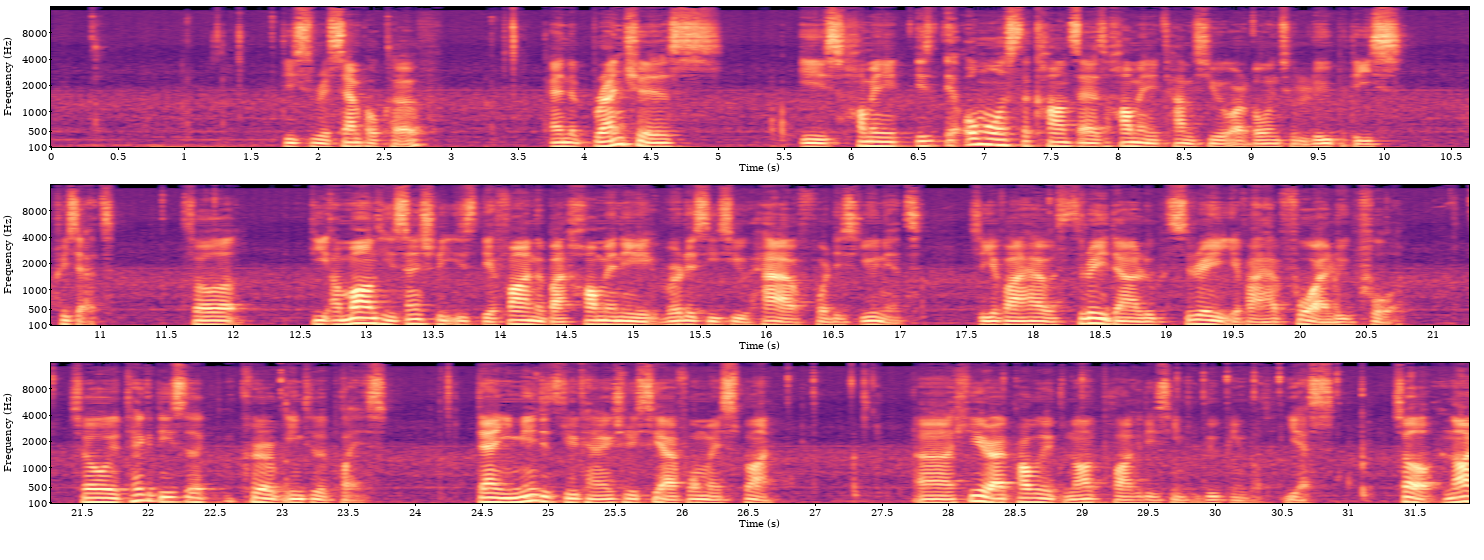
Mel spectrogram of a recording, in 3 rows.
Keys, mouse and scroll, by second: 1.1-1.8 middle drag, 1.8-3.5 drag, 3.5-6.5 middle drag, 11.6 click, 12.0-15.1 drag, 18.3-23.8 drag, 23.8-27.0 middle drag, 27.0 click, 28.5-30.0 drag, 30.2 click, 30.6 click, 31.6-31.9 middle drag.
